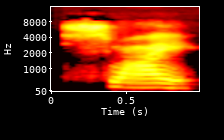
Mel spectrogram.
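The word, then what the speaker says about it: zwei: The first word is please focus on the pronunciation. This is null. Zero is null. One is ions one is ions two इज़ स्वाई because Z की sound is scene की sound and ई आई इज़ आई।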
